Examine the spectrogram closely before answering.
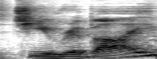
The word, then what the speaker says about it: gRIBI: g ruby so um i've heard it has been pronounced as g ribeye which is quite nice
